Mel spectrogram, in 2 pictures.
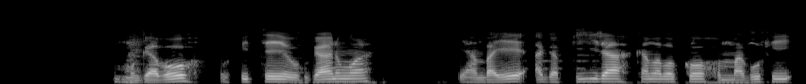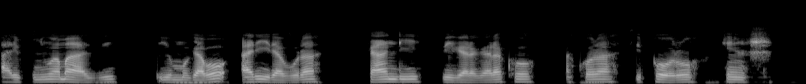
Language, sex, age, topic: Kinyarwanda, male, 18-24, health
